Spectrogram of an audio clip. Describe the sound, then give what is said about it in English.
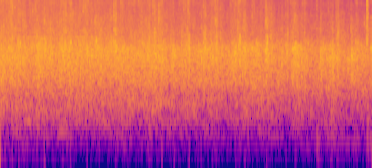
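Audience applause for a guest speaker at a question-and-answer event: dense, steady clapping that stays loud and even throughout without breaking off. “Please give it up for Margo Downs.”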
